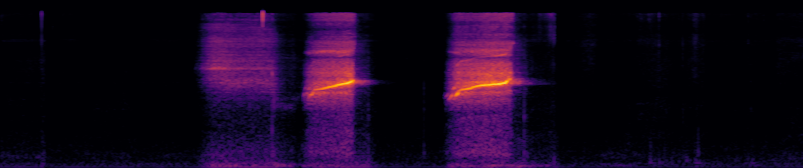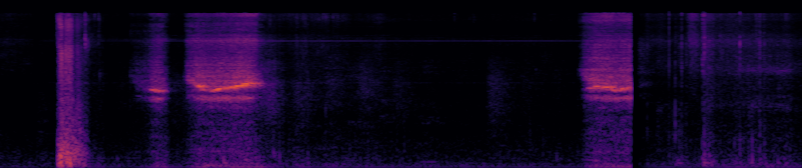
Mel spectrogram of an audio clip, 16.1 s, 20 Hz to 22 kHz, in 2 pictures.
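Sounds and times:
faint hiss: 2.0s - 3.0s
rising whistles: 2.1s - 3.7s, 4.5s - 5.3s, 9.4s - 10.8s, 13.8s - 14.4s.

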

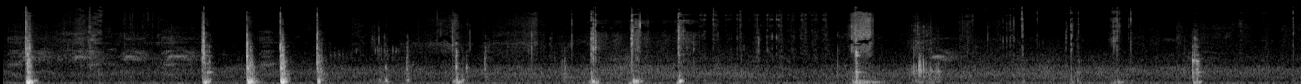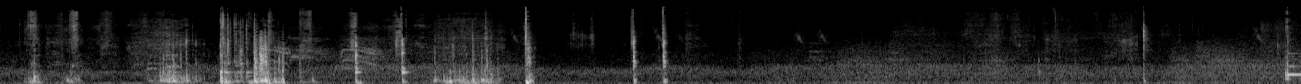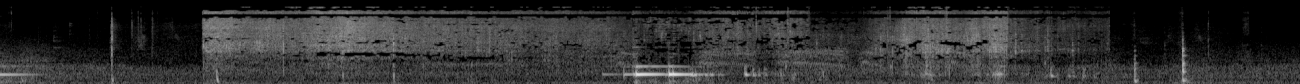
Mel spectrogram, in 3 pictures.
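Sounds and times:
scraping and handling food: 32.1s - 37.2s.

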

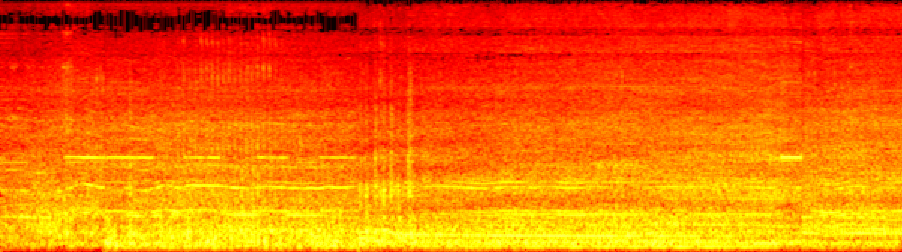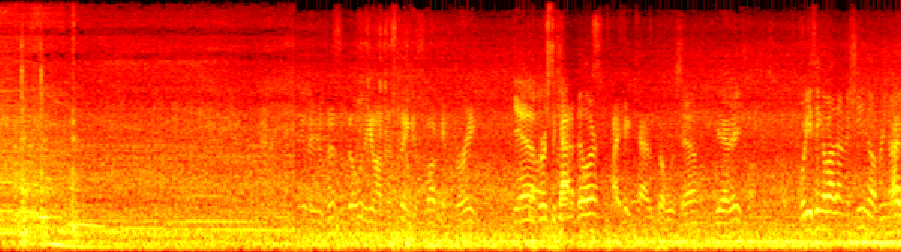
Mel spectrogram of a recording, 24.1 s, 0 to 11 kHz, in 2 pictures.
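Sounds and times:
diesel engine revving: 0.0s - 18.8s
backup alarm beeps: 0.1s - 4.8s, 10.4s - 10.7s.

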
